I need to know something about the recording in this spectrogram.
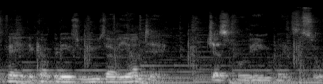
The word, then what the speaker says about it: Avionté: stad using the briefcase in pul fiction contained aviante software they once mispronounced our own name just to see what it sounded like Avante abas avalante abas it's been said that a makes temps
